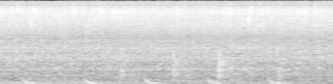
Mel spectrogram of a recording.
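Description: Coriander powder, salt and cumin powder being stirred in a sizzling frying pan for dhaba-style paneer masala, a dense continuous hiss with rhythmic scraping strokes of a spoon repeating about every half second, close and loud.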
